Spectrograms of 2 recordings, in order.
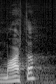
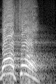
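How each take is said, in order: First: The name is said calmly and softly. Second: The name is said loudly and emphatically.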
